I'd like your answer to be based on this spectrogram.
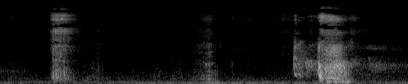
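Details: Nighttime sneezes held back to avoid waking a sleeping partner: muffled, held-back sneezes with short breathy bursts, then a louder sneeze that escapes; stifled and failed-stifle sneezing.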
